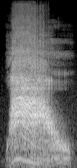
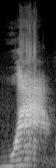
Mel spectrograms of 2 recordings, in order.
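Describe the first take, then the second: First: High, very loud amazed wow; shouted wow. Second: Low, firm, amazed wow; awed wow. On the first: Reviewer blown away by the moment, loud amazed shout. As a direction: burst out with amazement. Awed reaction, repeated bigger. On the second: Reviewer moved by the lovely scene, low awed wow. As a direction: let a low wow land. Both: Real, not acted.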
